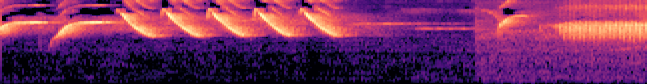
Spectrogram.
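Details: Gacor canary song intended to arouse breeding mood in other canaries; a rising slur, then five loud descending swept notes in quick succession, a thin held tone, and a high steady whistle.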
